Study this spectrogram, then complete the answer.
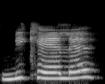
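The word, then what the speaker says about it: Michele: you don't know, um, my name is Mikuel and pronounced the Italian way, which is essentially saying Michael in Italian.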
